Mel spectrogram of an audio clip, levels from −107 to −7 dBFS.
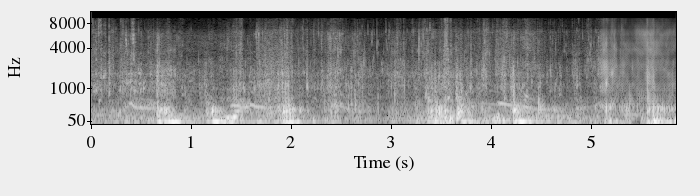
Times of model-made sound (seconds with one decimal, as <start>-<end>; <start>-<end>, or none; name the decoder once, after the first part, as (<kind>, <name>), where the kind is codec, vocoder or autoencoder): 5.1-5.9 (vocoder, Vocos)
